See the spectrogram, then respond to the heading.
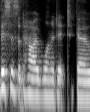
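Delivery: plain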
